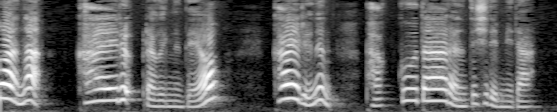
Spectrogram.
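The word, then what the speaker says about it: 変える: 자, 그리고 또 하나 카에르라고 읽는데요. 카에르는 바꾸다라는 뜻이 됩니다. 그래서 헤어스타일로 카에르 하면은 헤어스타일을 바꾸다라는 뜻이 됩니다.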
